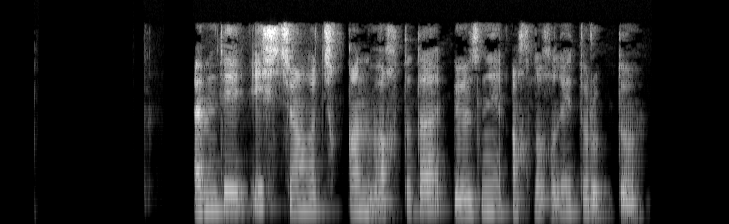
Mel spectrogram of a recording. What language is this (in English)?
Uyghur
